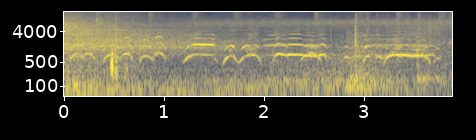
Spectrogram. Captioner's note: war cries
